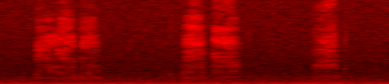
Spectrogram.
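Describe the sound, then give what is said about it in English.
A marker writes numbers on paper in three short bursts of quiet, squeaky scratching strokes, separated by pauses over a faint steady hiss. “The sound of that marker gives me ASMR.”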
